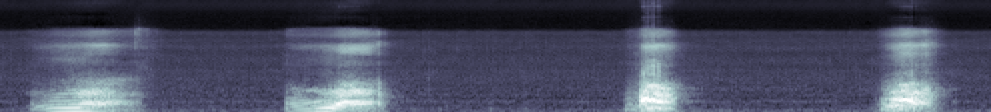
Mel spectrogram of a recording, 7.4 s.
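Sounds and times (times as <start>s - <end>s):
angry frustrated voice: 0.3s - 1.0s, 2.2s - 2.9s, 4.7s - 5.2s, 6.6s - 7.1s.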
